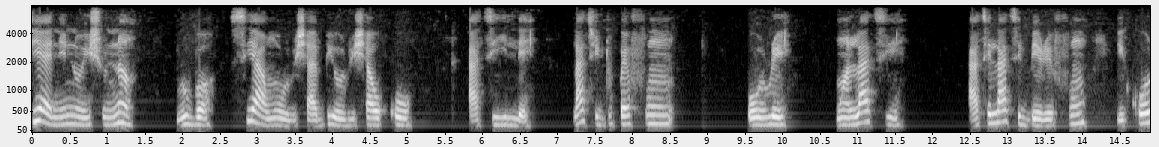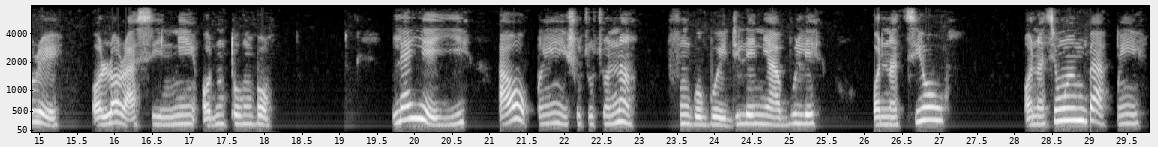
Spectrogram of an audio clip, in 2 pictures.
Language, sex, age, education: Yoruba, female, 46-60, tertiary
